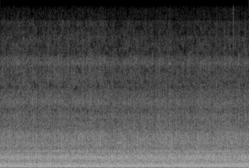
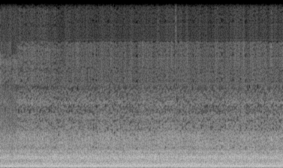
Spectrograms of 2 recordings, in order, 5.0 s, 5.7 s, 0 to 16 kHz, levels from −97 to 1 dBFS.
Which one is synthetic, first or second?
first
